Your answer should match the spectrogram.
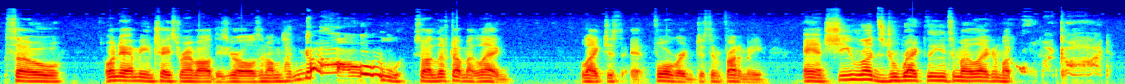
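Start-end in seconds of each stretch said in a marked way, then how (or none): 3.0-4.1 high, drawn-out comic "no"; panicked mock no. Boy being chased by all these girls, panicked high wail. 10.2-11.1 high, hushed gasp of shock; horrified whisper. Retold or imitated. Kid whose leg she ran into, horrified hushed whisper. Acting out shock at her fall.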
